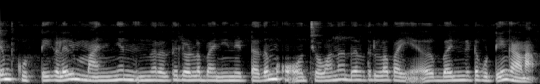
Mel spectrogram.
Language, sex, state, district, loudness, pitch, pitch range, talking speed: Malayalam, female, Kerala, Kollam, -14 LUFS, 195 Hz, 185-205 Hz, 145 wpm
